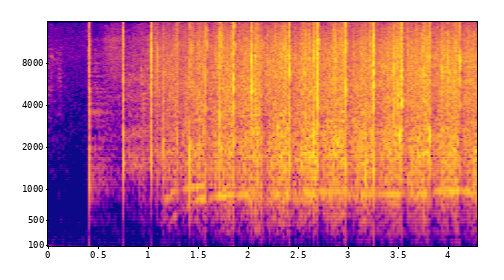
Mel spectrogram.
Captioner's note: audience applauding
